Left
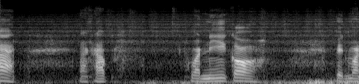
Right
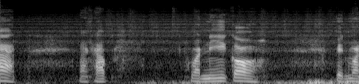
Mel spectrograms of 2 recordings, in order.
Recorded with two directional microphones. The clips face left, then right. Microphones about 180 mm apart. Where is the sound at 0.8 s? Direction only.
15° right (ahead or behind).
